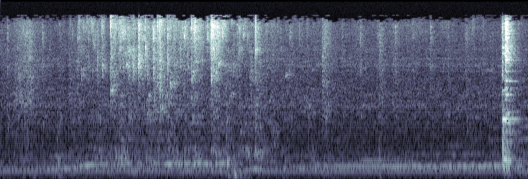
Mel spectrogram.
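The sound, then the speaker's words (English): Hands being washed under a running tap in a home kitchen: a steady, soft stream of flowing water with faint splashing, ending in one brief, louder splash near the end. “There we go. Wash my hands.”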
